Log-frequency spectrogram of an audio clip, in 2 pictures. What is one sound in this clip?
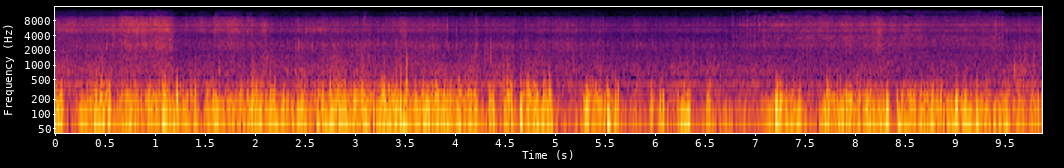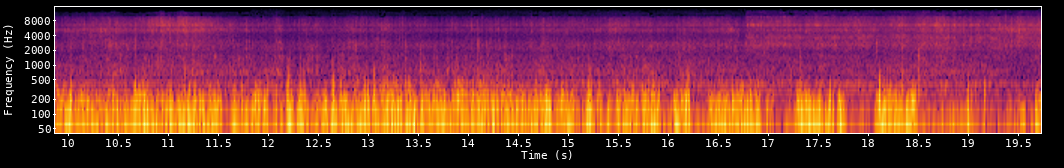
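Bicycle tyres rumble and crunch over a bumpy dirt trail.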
